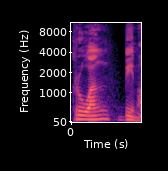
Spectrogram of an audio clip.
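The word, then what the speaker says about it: Khruangbin: There, it's a Thai word. K-H-R-U-A. – Talaga N-G. Krungbin. – Okay, but it's pronounced. – It's, Krungbin.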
